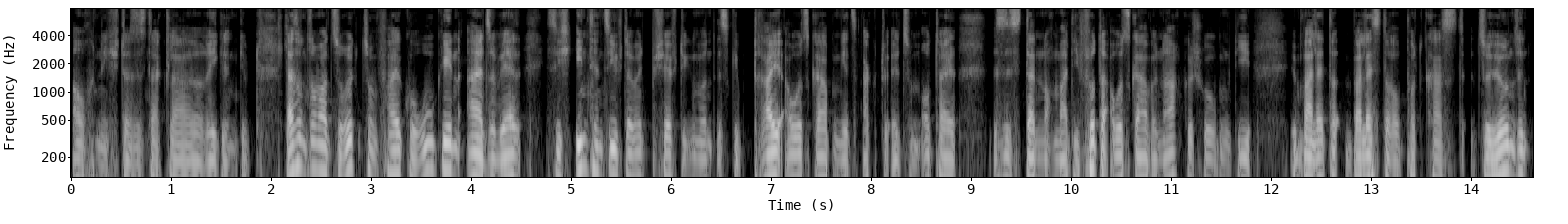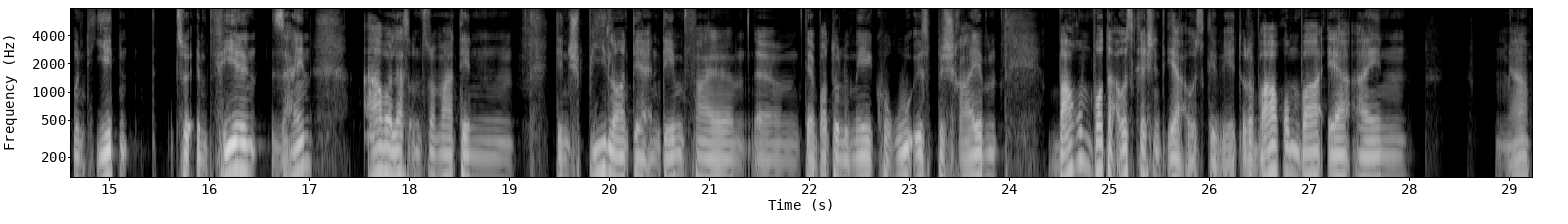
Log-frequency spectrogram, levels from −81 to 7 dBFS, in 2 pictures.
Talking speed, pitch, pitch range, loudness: 160 wpm, 105 Hz, 95-115 Hz, -23 LUFS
